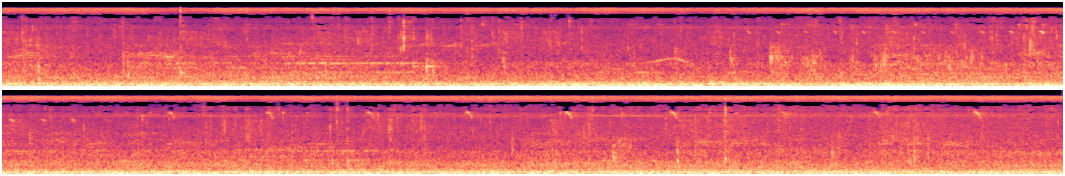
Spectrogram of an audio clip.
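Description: Hands sorting small gourami and climbing perch out of wet mud in a plastic basket: faint wet squelching, small splashes and scattered clicks over a steady low rumble.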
